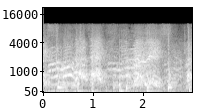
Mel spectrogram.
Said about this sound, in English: The sound of a crowd chanting today.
